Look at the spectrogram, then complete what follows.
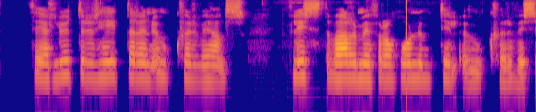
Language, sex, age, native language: Icelandic, female, 30-39, Icelandic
